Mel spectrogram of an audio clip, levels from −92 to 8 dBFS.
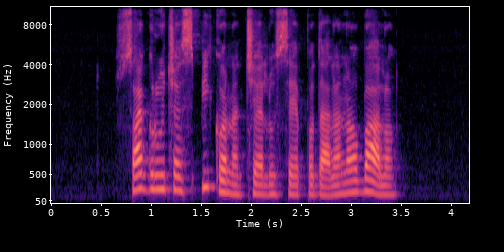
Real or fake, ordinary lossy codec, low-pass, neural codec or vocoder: fake; none; none; vocoder, 22.05 kHz, 80 mel bands, HiFi-GAN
